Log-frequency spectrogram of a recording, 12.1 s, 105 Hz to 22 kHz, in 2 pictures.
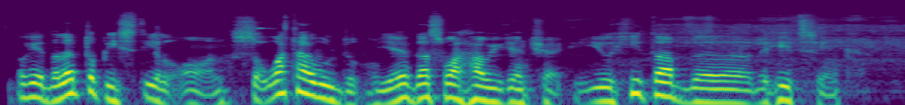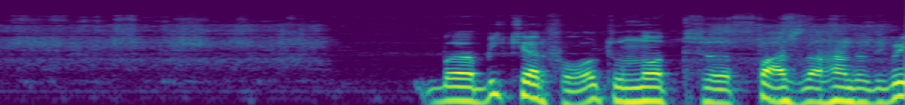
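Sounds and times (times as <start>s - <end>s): hot air gun hissing: 3.9s - 12.0s.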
